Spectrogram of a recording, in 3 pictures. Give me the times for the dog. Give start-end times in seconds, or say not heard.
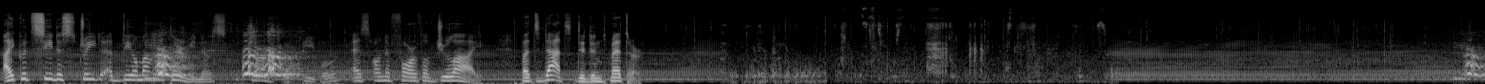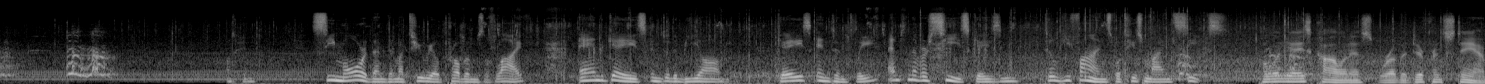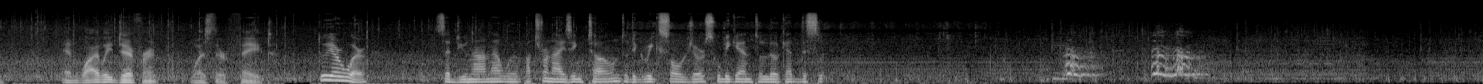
1.4-3.1, 14.5-16.1, 26.5-28.0, 40.2-41.9.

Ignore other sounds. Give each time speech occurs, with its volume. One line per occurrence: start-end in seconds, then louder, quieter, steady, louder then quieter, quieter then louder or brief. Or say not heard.
0.0-6.4 quieter then louder
17.1-38.0 steady.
